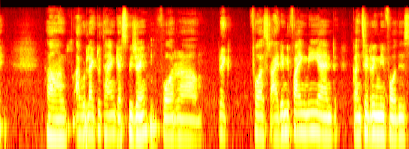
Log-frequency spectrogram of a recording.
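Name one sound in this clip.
A man speaks into a microphone with animation, heard through loudspeakers.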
